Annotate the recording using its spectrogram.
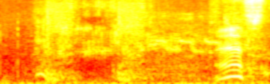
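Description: A club strikes a creature with a sharp smack.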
